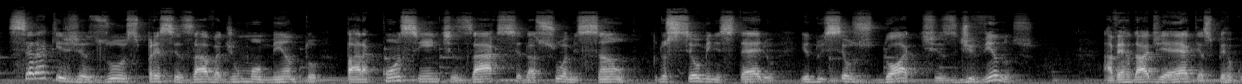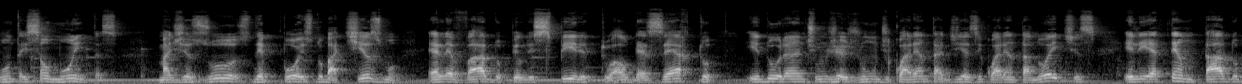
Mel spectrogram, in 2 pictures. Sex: male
